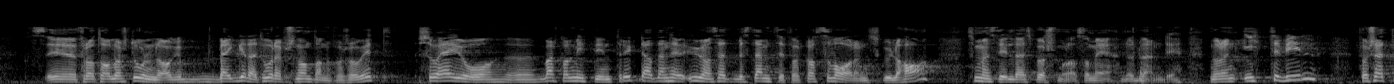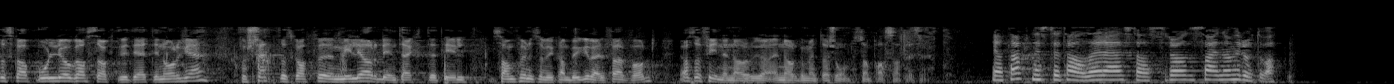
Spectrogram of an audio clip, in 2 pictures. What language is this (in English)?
Norwegian Nynorsk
